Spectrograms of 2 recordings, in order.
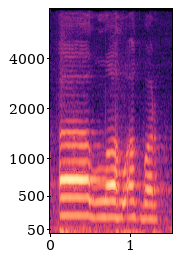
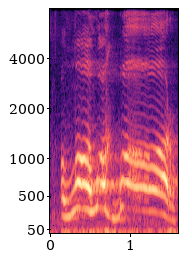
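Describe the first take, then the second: First: The first vowel at the start is drawn out long. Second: The final syllable bar is drawn out long. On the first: It turns the phrase into a question. "Lagi panjang kat depan" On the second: It likens God to a drum. "panjang bar, nampak macam bersemangat padahal salah"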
